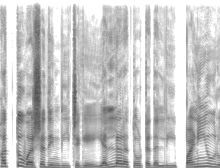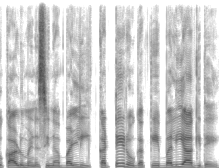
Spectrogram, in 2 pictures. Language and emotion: Kannada, neutral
